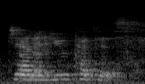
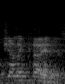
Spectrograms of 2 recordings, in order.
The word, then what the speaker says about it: Genikaitis: Janayukatis. Close, Genikaitis. So Okay. if you phonetically spell it. Like it's- meningitis, so it's like It's- it.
